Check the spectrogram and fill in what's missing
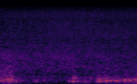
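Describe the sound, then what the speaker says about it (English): Thunderstorm ambience in the video game Alan Wake, low rumbling thunder rolling steadily with swells of rain and wind, no voices. "It seems there's a storm coming."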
